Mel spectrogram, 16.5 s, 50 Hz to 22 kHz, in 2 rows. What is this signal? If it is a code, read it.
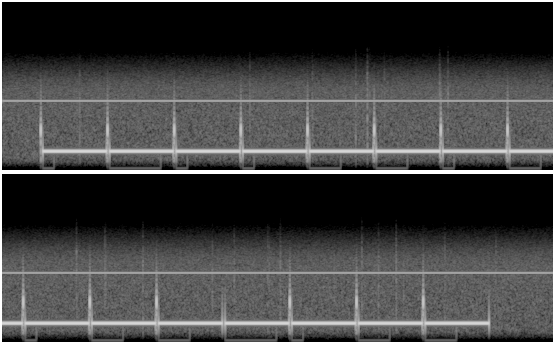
Radio time signal (WWV, Colorado), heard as ticks, one a second, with static crashes and a steady whistle near 2010 Hz.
